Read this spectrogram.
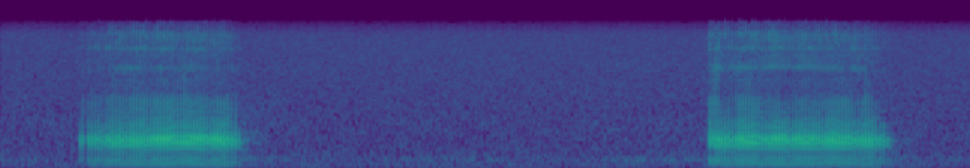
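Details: Two drawn-out, buzzing, tonal snoring breaths about four seconds apart, with quiet between them; snoring.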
